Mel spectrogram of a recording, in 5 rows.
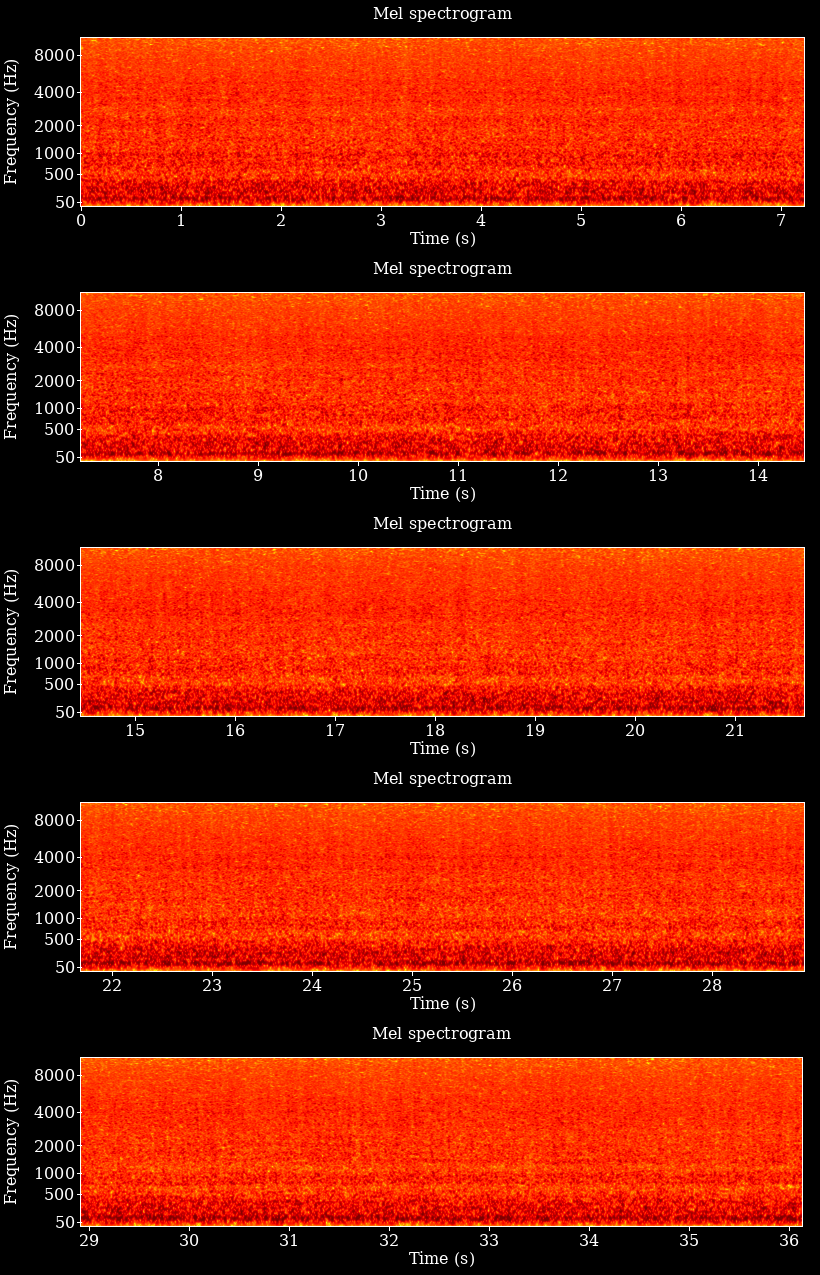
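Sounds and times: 
waterfall roaring: 0.0s - 36.1s.

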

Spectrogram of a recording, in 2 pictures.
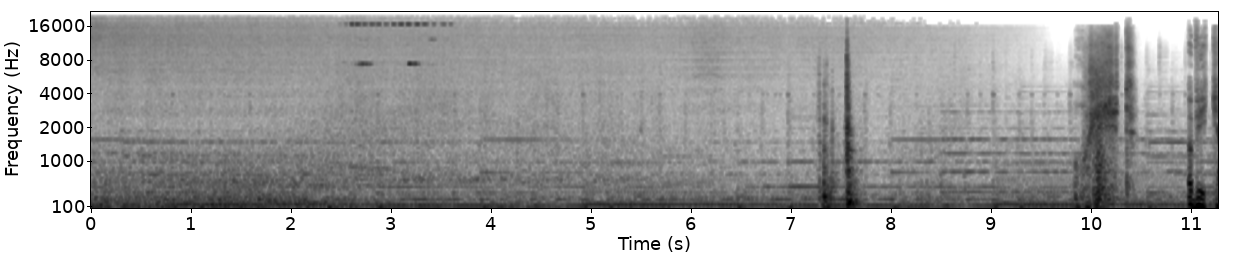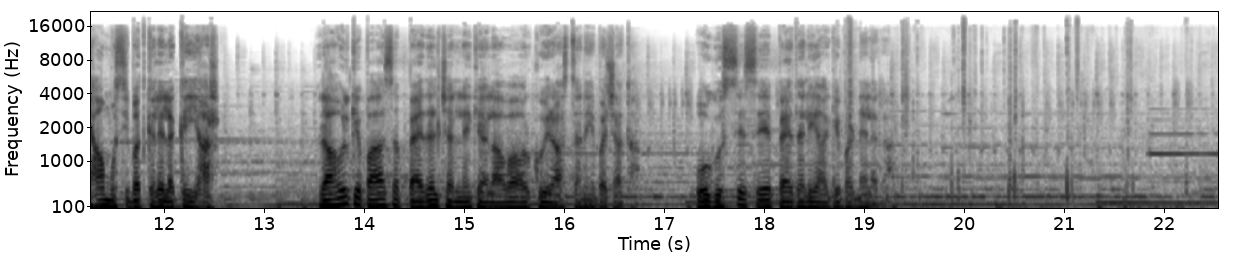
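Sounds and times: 
car tire bursting and hissing flat: 0.0s - 8.4s
car rumble: 1.3s - 8.0s
speech: 11.0s - 12.7s, 13.6s - 19.5s.

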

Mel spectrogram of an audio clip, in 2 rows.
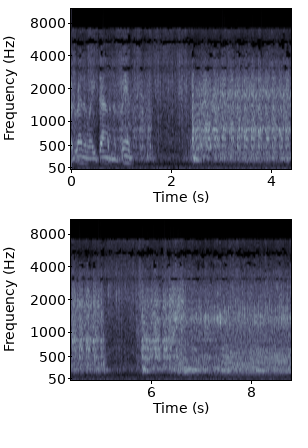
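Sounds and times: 
speech: 0.0s - 1.8s
truck engine starting and running: 2.4s - 5.1s, 5.8s - 8.8s.

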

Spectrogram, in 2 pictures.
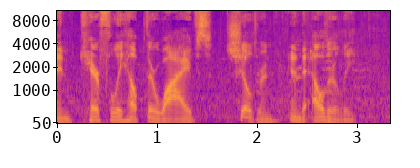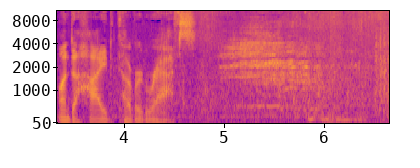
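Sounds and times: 
speech: 0.0s - 6.0s
steady outdoor noise: 0.0s - 6.6s
faint hoof movement: 4.7s - 6.6s
horse neighing while swimming a cold river: 5.0s - 6.6s.

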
